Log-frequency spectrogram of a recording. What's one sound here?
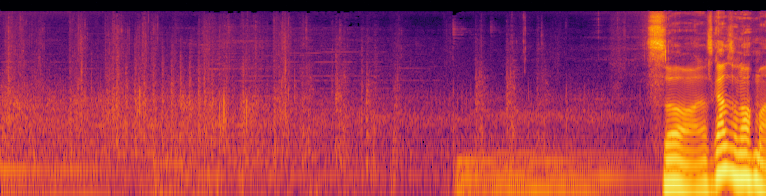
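Footsteps crunch softly over rubble.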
